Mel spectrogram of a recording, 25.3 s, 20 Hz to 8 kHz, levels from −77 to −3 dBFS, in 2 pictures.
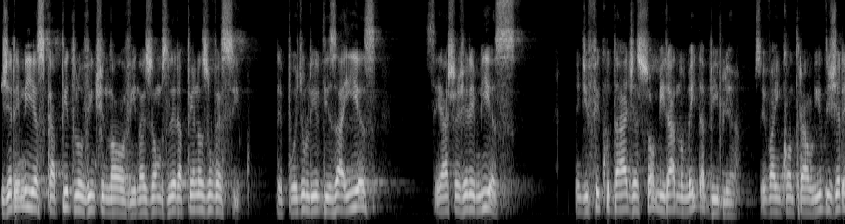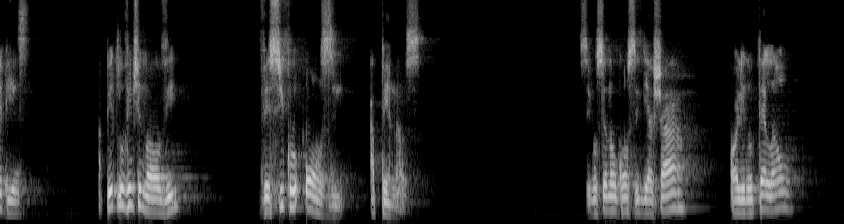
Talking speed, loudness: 110 wpm, -24 LUFS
